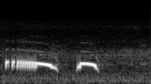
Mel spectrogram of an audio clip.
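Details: Spotted dove cooing close up: a stuttering rolling coo sliding down in pitch, followed by one smooth mellow note, with a low background hum.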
